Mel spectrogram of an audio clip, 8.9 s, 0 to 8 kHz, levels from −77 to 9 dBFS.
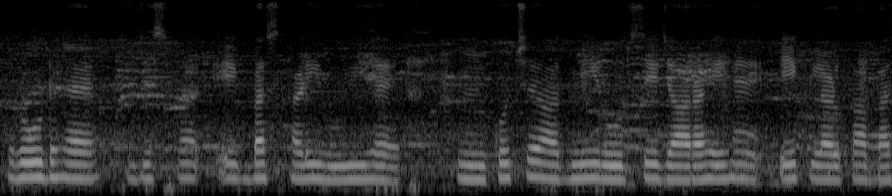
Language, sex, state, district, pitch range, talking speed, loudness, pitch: Hindi, female, Bihar, Madhepura, 170-185 Hz, 135 wpm, -35 LUFS, 175 Hz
